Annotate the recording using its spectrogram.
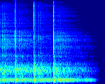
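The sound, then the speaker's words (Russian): Three firm knocks on a door land at an even, steady pace over a low constant hum, then everything falls silent. “В дверь застучал.”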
